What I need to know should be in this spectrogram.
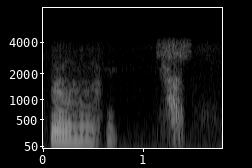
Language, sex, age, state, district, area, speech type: Urdu, male, 30-45, Uttar Pradesh, Gautam Buddha Nagar, urban, conversation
